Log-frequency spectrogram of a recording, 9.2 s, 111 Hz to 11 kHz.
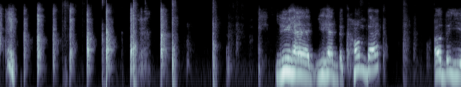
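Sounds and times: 
one or two people clapping: 0:00.0 - 0:03.6
speech: 0:05.5 - 0:07.8, 0:08.7 - 0:09.2.

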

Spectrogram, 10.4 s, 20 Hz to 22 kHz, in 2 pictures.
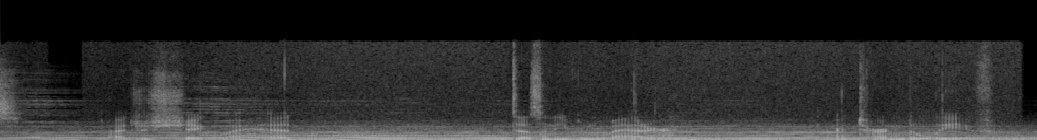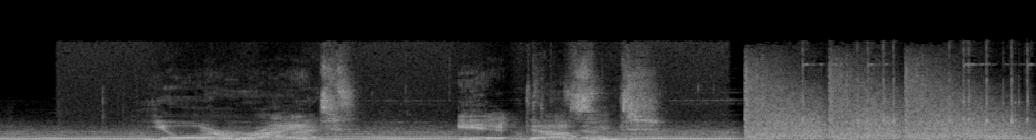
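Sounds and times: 
speech: 0:00.6 - 0:05.1, 0:05.9 - 0:08.6
gunfire: 0:08.9 - 0:10.3.

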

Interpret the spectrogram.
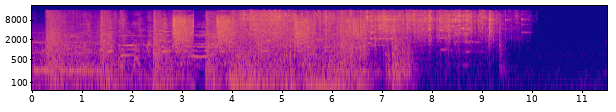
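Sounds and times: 
plane crashing into the ground with shattering and breaking debris: 0:00.2 - 0:10.0.

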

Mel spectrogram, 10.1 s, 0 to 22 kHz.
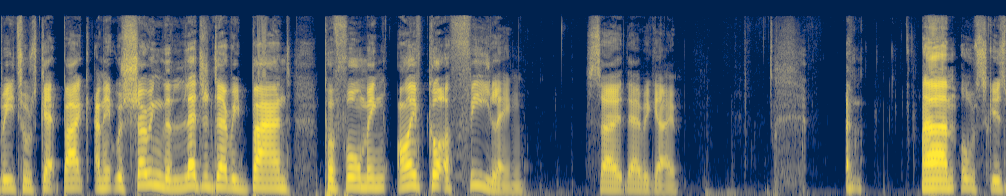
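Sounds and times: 
speech: 0:00.0 - 0:05.3, 0:05.9 - 0:06.8, 0:07.7 - 0:10.0
stifled cough: 0:08.4 - 0:08.7.

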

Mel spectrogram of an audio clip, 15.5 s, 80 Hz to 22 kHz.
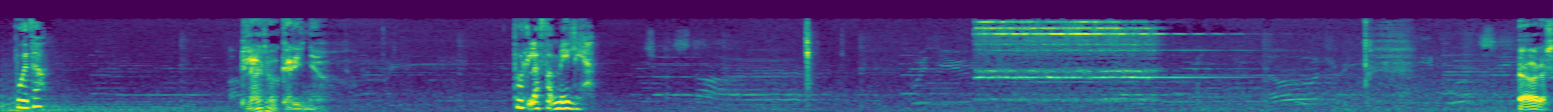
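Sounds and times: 
speech: 0:00.2 - 0:00.6, 0:02.4 - 0:03.4, 0:05.2 - 0:06.0, 0:15.2 - 0:15.5
electronic telephone ringing inside a family home: 0:09.7 - 0:13.0.

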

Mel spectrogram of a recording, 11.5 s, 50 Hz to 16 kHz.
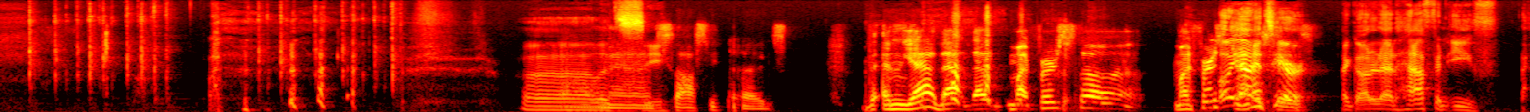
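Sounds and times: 
typing on a computer keyboard: 0:00.2 - 0:03.0
speech: 0:03.9 - 0:11.2.

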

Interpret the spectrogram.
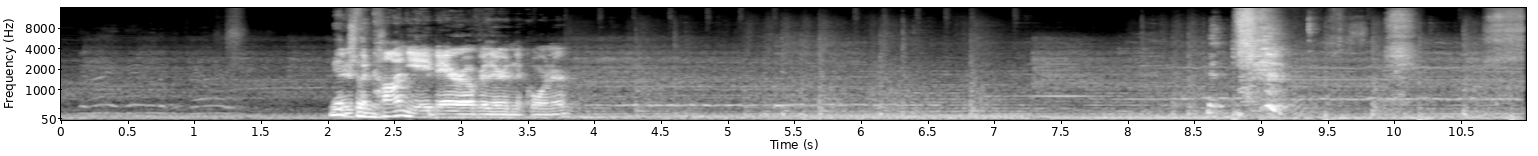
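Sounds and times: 
speech: 0:02.0 - 0:04.0, 0:08.8 - 0:09.3
person sneezing: 0:08.6 - 0:10.2.

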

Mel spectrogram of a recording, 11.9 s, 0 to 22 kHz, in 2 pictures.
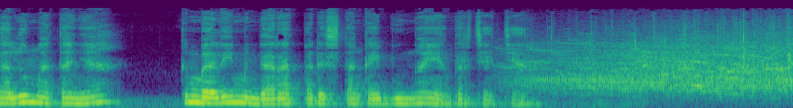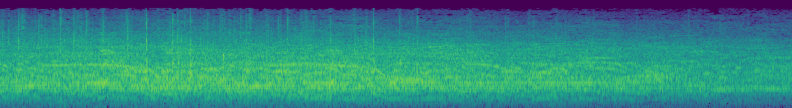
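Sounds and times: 
speech: 0:00.0 - 0:04.2
large crowd applause: 0:04.0 - 0:11.8.

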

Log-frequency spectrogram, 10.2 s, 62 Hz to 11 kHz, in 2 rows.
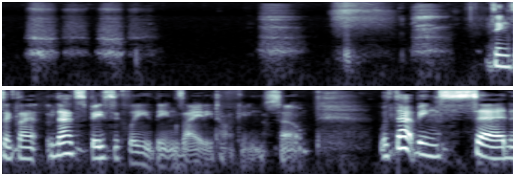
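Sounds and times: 
person demonstrating short rapid chest breathing: 0:00.2 - 0:01.6, 0:02.6 - 0:04.6
speech: 0:04.9 - 0:10.2.

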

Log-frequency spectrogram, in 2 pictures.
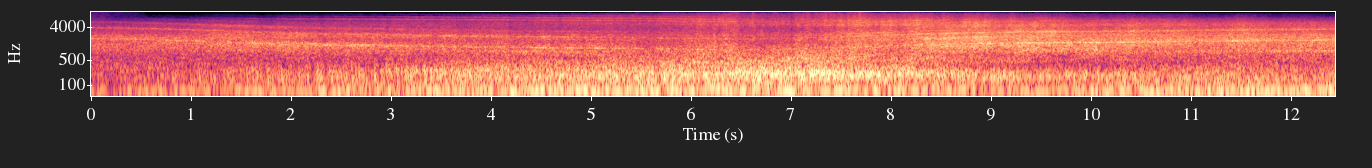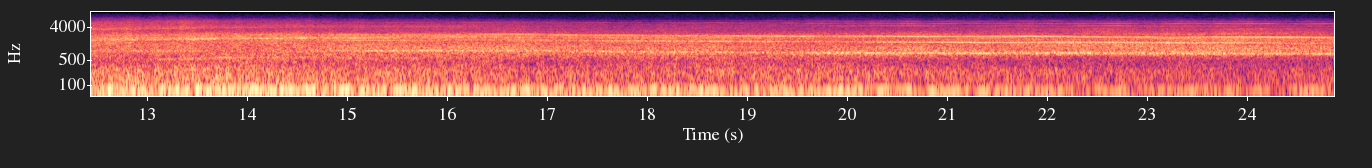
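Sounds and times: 
airplane engine roar with whining tones: 0:00.0 - 0:24.8.

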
